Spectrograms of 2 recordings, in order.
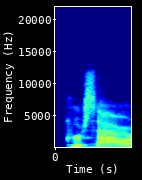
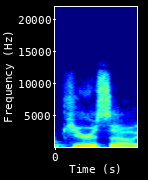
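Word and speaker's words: curaçao: Triples, or Cointreau, triple sec, or orange curacao, or how do you say that? – Oh, curacao, yeah.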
